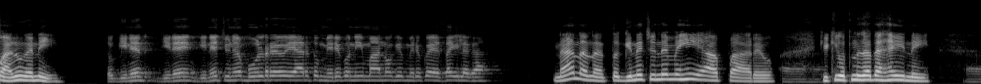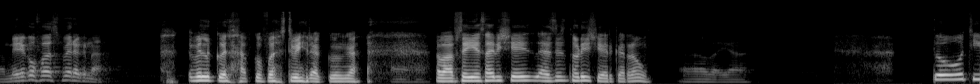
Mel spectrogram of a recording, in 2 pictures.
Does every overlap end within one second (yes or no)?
yes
